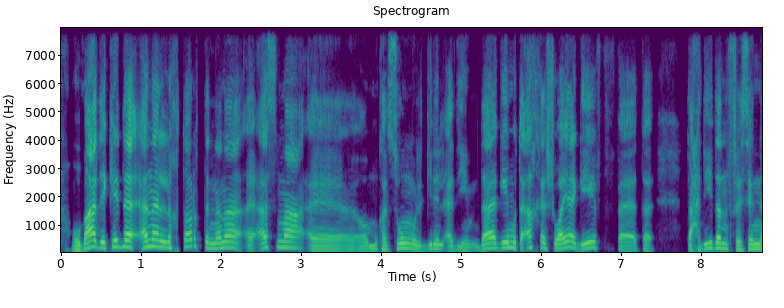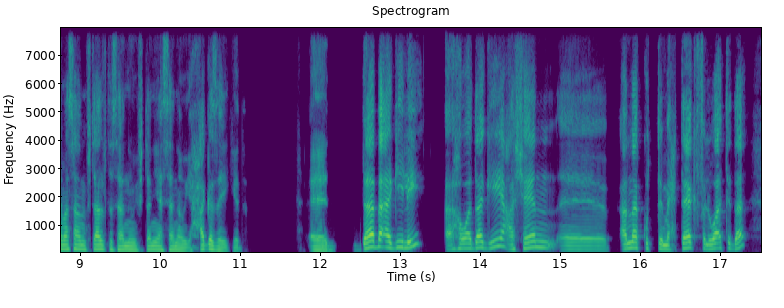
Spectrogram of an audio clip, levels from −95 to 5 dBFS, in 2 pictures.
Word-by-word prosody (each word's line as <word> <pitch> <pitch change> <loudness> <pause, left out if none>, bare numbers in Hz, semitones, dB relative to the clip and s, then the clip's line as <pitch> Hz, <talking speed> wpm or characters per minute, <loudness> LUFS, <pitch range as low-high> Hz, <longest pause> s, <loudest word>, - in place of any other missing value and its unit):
وبعد 165 - +6
كده 230 +4 +3
أنا 225 +4 +4
اللي 210 -3 +3
اخترت 235 +2 -3
إن 180 -1 0
أنا 205 +2 +2 0.3
أسمع 205 -1 0
آآ 125 -2 -3
،أُم 130 +3 -4
كلثوم 165 +6 0
والجيل 150 +2 -3
القديم، 120 -7 -5
ده 180 +4 +4
جه 195 +2 0
متأخر 195 0 -1
شوية 170 +5 +3
جه 190 +3 0 0.2
في 125 -2 -2
ت - - -6 0.4
تحديدًا 175 +4 +1
في 145 -3 -3
سن 160 +5 0
مثلًا 155 -1 +1
في - - -10
تالته 150 -2 0
ثانوي 125 -1 0
و - - -3
في 115 - -10
تانية 130 -1 -1
ثانوي 120 -3 -2
حاجة 145 +5 -1
زيّ 115 -7 -2
كده 95 -2 -12 0.9
آآ، 120 0 0 0.3
ده 180 +11 +6
بقى 225 -2 +5
جه 215 +3 -3
ليه؟ 260 +12 -1 0.3
هو 175 +5 -1
ده 200 +3 +3
جه 215 +7 -2
عشان 205 +5 -2
آآ، 130 -2 -5 0.2
أنا 195 +5 +3
كنت 180 -3 -8
محتاج 185 +7 +2
في - - -8
الوقت 175 +4 0
ده - - -2
165 Hz, 170 wpm, -24 LUFS, 130-200 Hz, 0.9 s, وبعد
